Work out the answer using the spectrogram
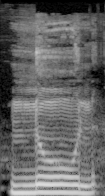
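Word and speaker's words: known: एक रूल होता है अगर आपको कभी एन से पहले के लिखा मिल जाए तो के का उच्चारण नहीं करना हमें एन का उच्चारण करना है के हमारा साइलेंट रहेगा तो मीनिंग बन गी के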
